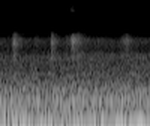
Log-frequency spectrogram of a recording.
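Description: A few light clicks and rustles as the padded front chest piece of a spinal back brace is picked up and handled, over a steady low rumble of background noise.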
